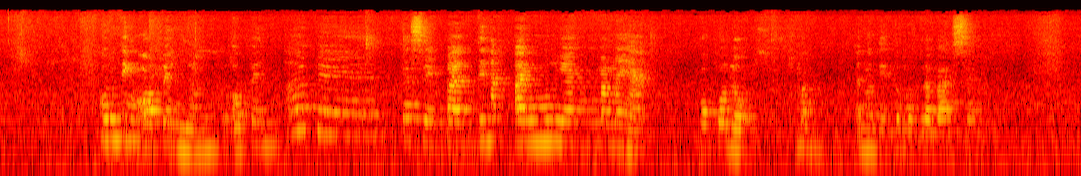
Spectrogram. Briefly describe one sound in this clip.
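A woman talks animatedly close by.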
